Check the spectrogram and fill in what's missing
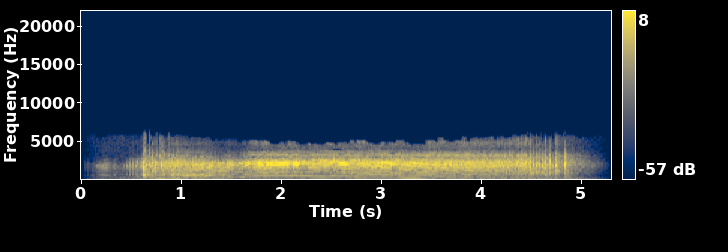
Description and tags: Sound of a large door or gate creaking open. Slowed-down version of Creak_3 by HerbertBoland.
